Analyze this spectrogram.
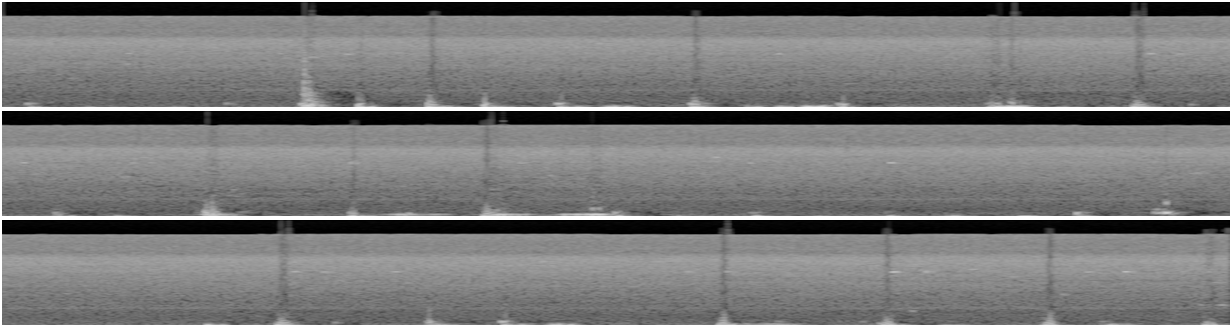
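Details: Heartbeat recorded by a person lying down, felt against a pillow, audio amplified; loud, muffled thumps with uneven spacing and hum, reportedly getting odd toward the end; the person wonders about arrhythmia, unconfirmed.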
